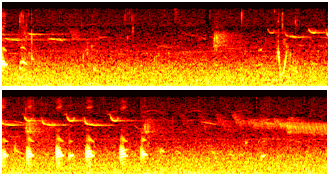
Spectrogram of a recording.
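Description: Frogs give a quick run of clicking, rattling calls over a steady low rumble of swamp background.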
